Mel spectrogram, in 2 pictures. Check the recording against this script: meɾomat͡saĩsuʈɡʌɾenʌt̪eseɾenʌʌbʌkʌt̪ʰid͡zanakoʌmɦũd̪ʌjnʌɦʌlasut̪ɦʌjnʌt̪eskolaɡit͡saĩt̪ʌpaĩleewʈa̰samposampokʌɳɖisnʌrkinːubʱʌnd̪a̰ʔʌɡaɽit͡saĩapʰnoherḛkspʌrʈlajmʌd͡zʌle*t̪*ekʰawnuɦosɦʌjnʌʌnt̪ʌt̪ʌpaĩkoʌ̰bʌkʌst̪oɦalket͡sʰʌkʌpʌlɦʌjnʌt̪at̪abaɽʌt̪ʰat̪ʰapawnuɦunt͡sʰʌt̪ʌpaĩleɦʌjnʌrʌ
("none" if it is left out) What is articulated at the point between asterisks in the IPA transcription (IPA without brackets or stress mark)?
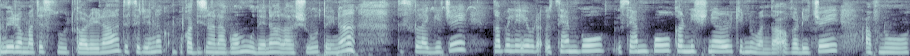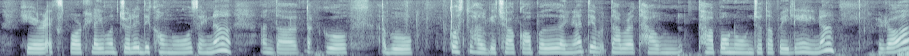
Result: d̪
